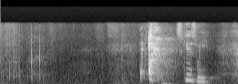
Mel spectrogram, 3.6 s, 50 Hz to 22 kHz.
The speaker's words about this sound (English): 1 second, I have to sneeze.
